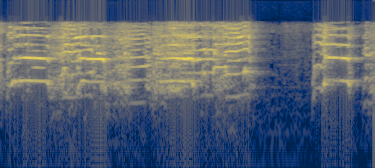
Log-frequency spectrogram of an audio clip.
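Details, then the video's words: Rooster and fowl calls: a long, loud stretch of overlapping harmonic wavering cries lasting about two and a half seconds, a short silence, then another burst starting up. "The sound of cock cock Warble roster sound"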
